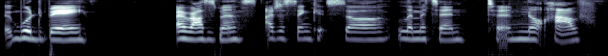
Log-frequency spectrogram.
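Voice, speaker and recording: A woman's voice: mid-range voice, flat delivery, takes it slowly. Playful young Yorkshire woman chatting. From Yorkshire, England. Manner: chatty, playful, self-mocking. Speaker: podcast co-host. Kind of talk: casual chat.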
